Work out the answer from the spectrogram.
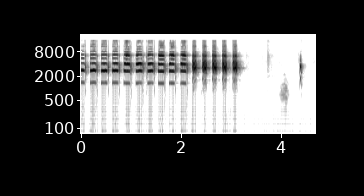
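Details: Javan myna on a tutor recording for training songbirds. A loud series of about fourteen nasal, evenly repeated harmonic notes, roughly four per second, stops abruptly. Two faint short notes follow in near silence.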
